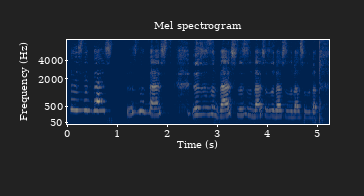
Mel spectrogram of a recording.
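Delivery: from a high near-sob down to calm; ecstatic cry fading down. Real, not acted. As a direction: repeat it, calming down each time. Repeated cry, winding down.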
